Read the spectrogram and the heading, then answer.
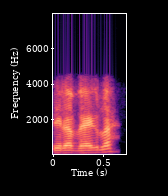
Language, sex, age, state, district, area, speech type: Maithili, male, 30-45, Bihar, Begusarai, urban, conversation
